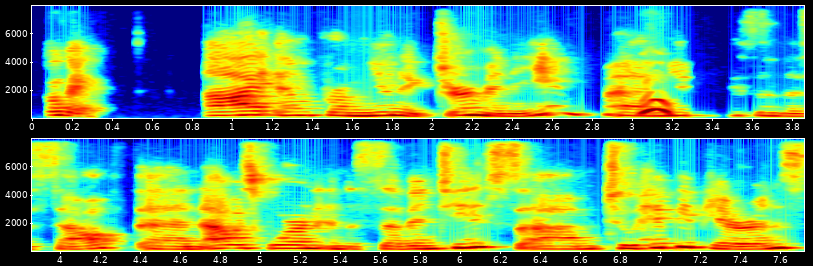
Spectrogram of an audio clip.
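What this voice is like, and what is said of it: German accent. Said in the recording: “She is German. You will hear an accent.”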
